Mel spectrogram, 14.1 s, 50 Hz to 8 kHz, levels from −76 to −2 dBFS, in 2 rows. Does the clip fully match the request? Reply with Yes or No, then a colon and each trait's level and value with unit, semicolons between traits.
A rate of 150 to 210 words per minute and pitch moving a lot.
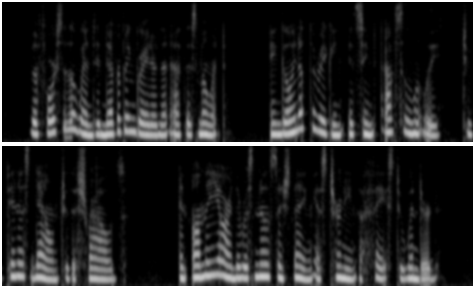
No: average, 180 wpm; average, 3.0 semitones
